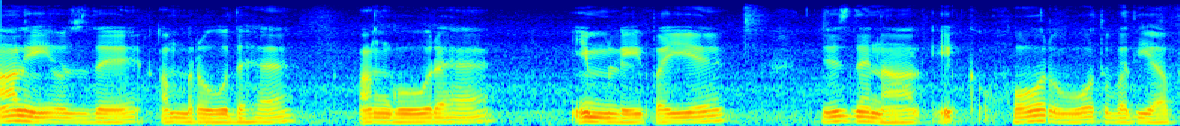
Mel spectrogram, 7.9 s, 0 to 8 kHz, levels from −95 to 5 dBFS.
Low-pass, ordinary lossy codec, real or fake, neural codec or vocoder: 7.2 kHz; none; real; none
